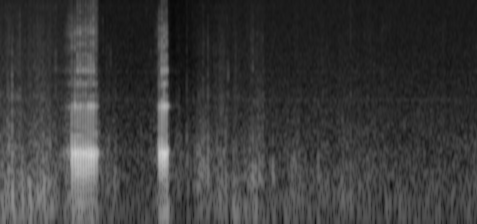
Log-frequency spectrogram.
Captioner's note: horn blows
